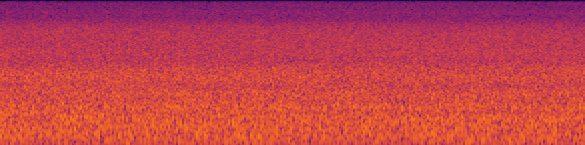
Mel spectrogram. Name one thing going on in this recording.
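A waterfall roars steadily, water crashing into a pool close by.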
